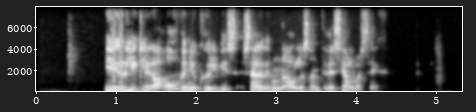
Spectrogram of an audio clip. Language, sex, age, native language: Icelandic, female, 20-29, Icelandic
